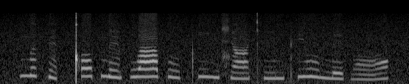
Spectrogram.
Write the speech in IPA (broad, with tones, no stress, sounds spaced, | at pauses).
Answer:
n̪ ə˦ k ẽ˨ t̚ kʰ ɔ˦ p̚ n̪ ẽ˧ p w a˦ p u˧ pʰ i˥˧ ŋ ɕ ã˧ kʰ ĩ˧ m pʰ j u˥˧ n̪ e˧ ɡ ɔ̃˨˦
